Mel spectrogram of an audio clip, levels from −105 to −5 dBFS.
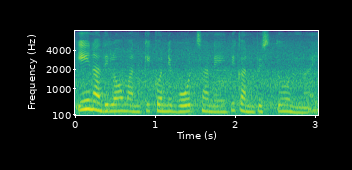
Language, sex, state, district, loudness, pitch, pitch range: Telugu, female, Andhra Pradesh, Visakhapatnam, -17 LUFS, 220 Hz, 205-230 Hz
